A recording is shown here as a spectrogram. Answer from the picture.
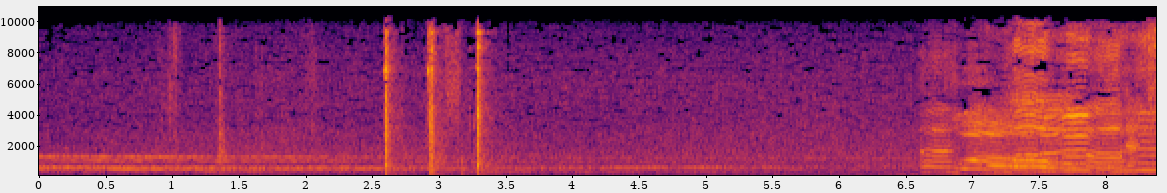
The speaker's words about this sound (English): Oh, the door knocker. A face of a man, his jaw bandaged, his eyes wild, dead as a doornail Marley, inhabitor of lands beyond the grave, doomed to wander this earth forever until... Knock!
